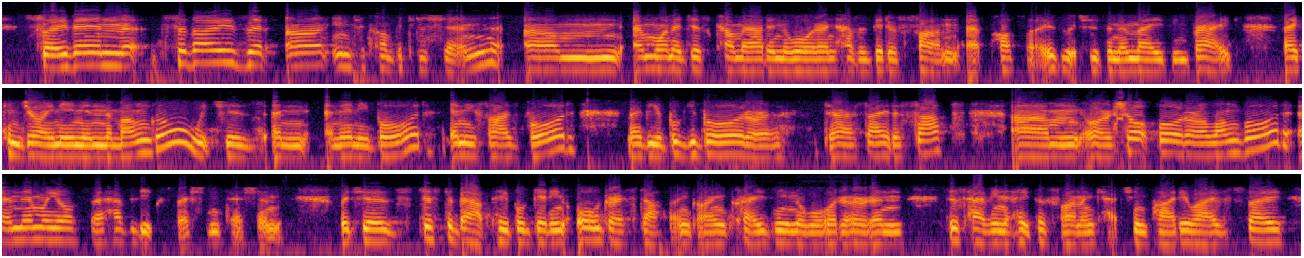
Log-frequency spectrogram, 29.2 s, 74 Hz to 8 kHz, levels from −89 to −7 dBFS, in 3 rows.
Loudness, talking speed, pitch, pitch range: -23 LUFS, 210 wpm, 165 Hz, 155-195 Hz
